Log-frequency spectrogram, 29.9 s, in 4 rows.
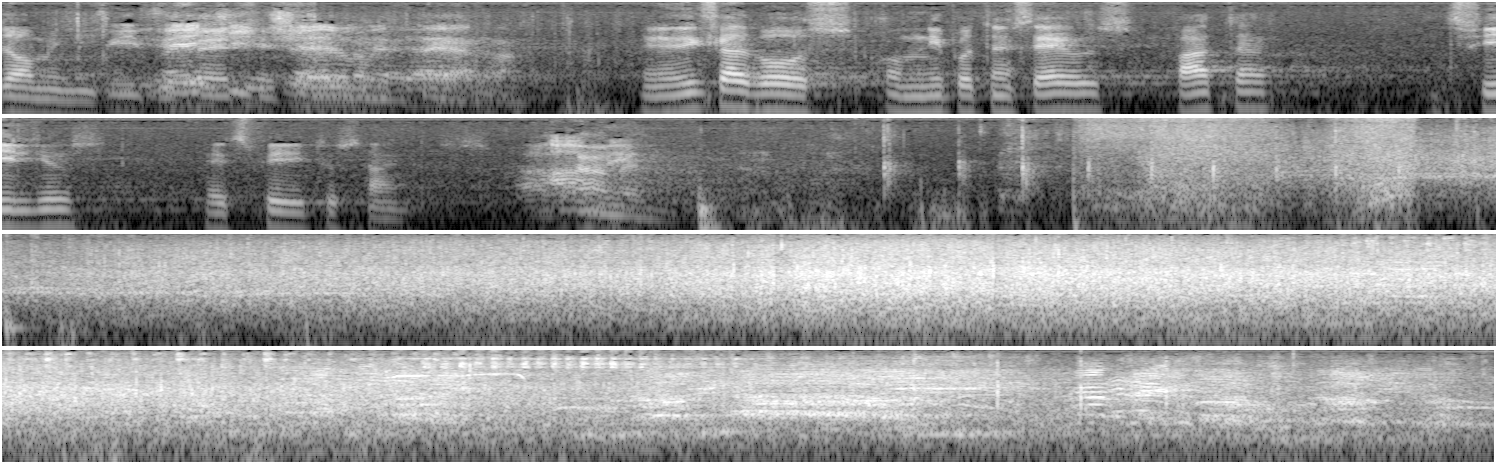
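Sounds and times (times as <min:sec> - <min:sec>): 
speech: 0:00.0 - 0:06.5, 0:07.2 - 0:11.2
storm of applause from audience: 0:12.5 - 0:29.7.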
